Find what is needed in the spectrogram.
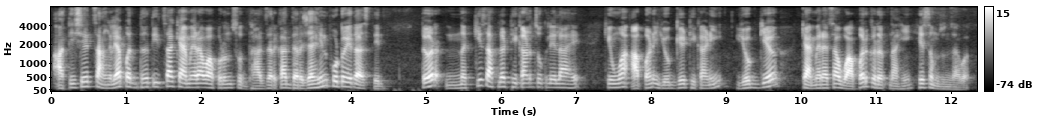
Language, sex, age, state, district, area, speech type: Marathi, male, 30-45, Maharashtra, Kolhapur, urban, spontaneous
